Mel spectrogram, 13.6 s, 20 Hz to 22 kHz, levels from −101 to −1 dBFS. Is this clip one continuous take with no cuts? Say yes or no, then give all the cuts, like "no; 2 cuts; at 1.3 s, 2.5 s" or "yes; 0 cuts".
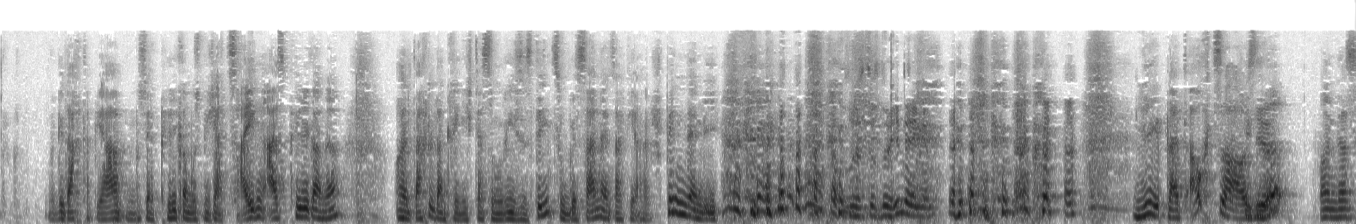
no; 1 cut; at 4.3 s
